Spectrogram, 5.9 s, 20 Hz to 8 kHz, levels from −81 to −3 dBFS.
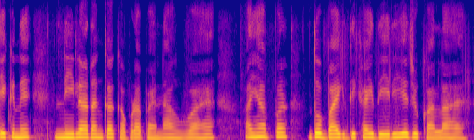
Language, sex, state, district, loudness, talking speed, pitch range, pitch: Hindi, female, Odisha, Sambalpur, -16 LUFS, 210 wpm, 190-220 Hz, 210 Hz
